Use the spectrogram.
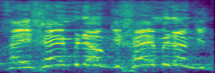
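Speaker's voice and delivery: high, loud ranting at the driver; hammed-up angry yelling; mock road rage. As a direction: berate the rude driver.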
